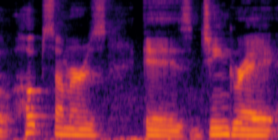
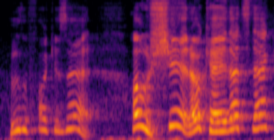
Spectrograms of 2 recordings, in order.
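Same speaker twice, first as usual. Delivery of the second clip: high-pitched puzzled question bursting into recognition; acted surprise; 10 semitones higher, 3 dB louder than usual. Host acting out a viewer spotting a character, surprised. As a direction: mimic a viewer suddenly placing a character.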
